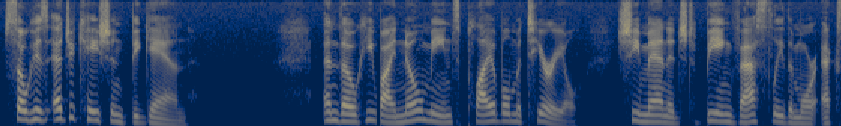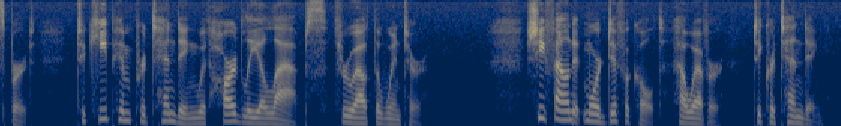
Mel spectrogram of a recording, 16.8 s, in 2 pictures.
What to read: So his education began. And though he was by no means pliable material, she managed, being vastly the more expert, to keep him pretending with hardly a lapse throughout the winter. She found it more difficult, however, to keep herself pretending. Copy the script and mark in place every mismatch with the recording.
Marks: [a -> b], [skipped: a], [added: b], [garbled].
So his education began. And though he [skipped: was] by no means pliable material, she managed, being vastly the more expert, to keep him pretending with hardly a lapse throughout the winter. She found it more difficult, however, to [skipped: keep herself] pretending.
